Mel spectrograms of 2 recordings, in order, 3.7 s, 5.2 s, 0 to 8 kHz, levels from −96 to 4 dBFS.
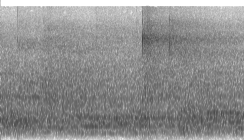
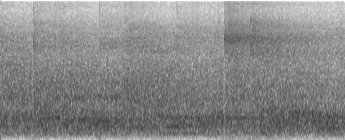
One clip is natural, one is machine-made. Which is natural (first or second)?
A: first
